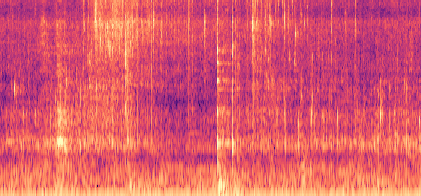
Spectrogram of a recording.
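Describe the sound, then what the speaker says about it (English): Sweet plantains frying in oil in a pan, a steady close sizzle with a few sharper pops and crackles partway through, with no talking. "So I'm going to fry up the rest of them, and then they'll be done"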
